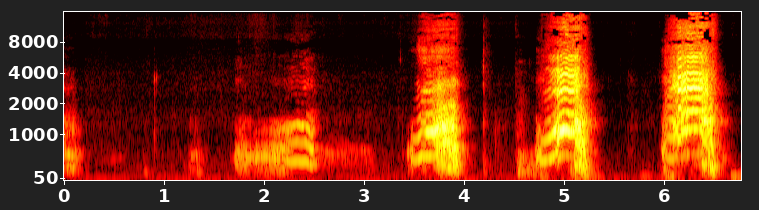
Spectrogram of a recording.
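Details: Orphaned newborn brown bear cubs at a rescue centre in 2023, after losing their mothers: a soft short whimper, then three loud, harmonic, wavering bawls about a second apart, each rising then falling, in a quiet indoor space.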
